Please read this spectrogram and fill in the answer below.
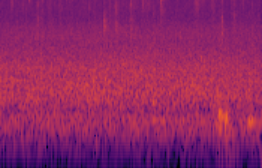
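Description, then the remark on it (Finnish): Steady rain falls continuously, a dense hiss of drops pattering on a surface at a constant, moderately loud level, with no voices present. “On semmoinen rauhoittava sateen ääni taustalla.”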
